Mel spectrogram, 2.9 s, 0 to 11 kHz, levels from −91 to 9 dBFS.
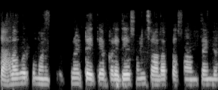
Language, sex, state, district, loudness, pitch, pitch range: Telugu, male, Andhra Pradesh, Visakhapatnam, -17 LUFS, 150 Hz, 145-160 Hz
